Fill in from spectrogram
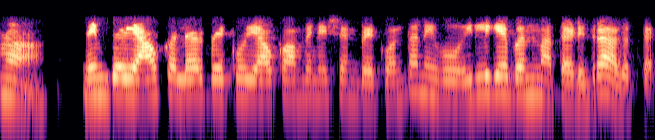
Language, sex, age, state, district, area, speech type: Kannada, female, 30-45, Karnataka, Hassan, rural, conversation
